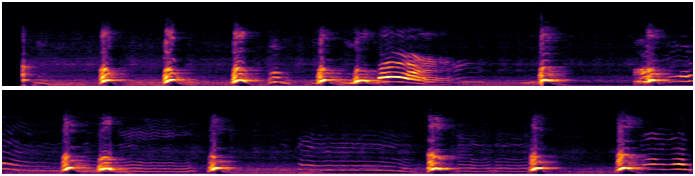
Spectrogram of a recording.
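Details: Pet dog barking in the yard while a rototiller runs nearby, short sharp barks repeated at irregular intervals, mixed with a second dog's drawn-out whining cries, steady low engine hum underneath.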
